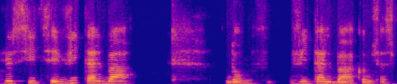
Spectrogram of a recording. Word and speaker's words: Vitalba: voyez tout donc le site cevital bas donc vital bas comme ça se prononce point fr et donc vous allez voir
